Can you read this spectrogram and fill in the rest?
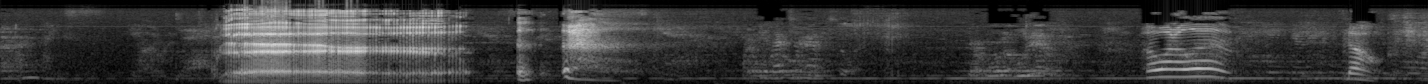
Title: Insidious and mega burps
